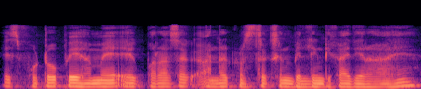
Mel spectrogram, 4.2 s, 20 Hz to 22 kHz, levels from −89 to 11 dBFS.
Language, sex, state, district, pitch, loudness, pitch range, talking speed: Hindi, male, Arunachal Pradesh, Papum Pare, 110 Hz, -18 LUFS, 105-115 Hz, 200 wpm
